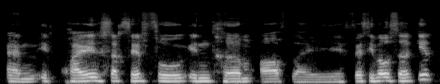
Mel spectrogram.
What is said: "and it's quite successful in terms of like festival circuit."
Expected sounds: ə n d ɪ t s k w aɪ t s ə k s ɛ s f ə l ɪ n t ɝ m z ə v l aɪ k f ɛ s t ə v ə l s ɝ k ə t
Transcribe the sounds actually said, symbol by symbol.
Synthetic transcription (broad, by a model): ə n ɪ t k w aɪ t s ə k s ɛ s f ə l ɪ n t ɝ m ə f l aɪ k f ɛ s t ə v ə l s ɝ k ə t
